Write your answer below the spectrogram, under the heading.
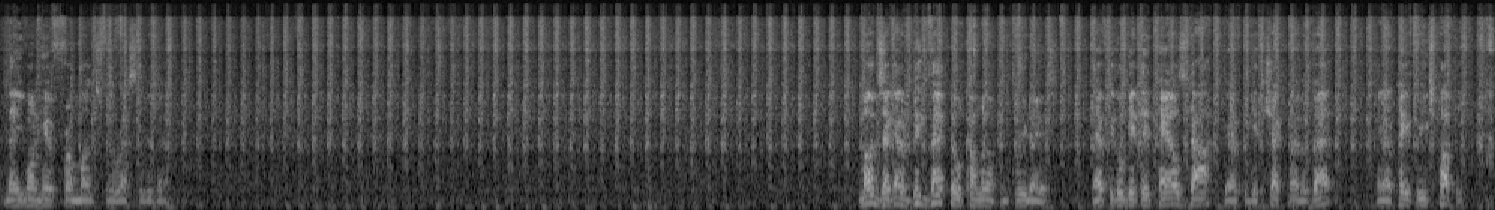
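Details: Rottweiler giving birth to puppies, panting in fast, steady breaths, about four a second. Human voices talk over the panting at the start and again in the last third.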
